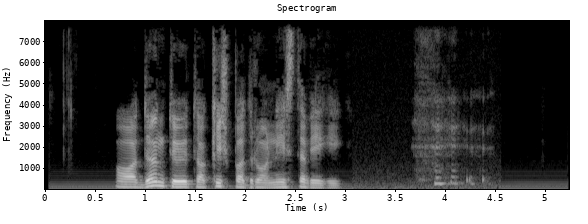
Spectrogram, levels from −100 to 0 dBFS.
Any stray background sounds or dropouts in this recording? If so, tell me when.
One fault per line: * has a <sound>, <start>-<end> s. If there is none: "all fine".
* has a laugh, 3.7-4.5 s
